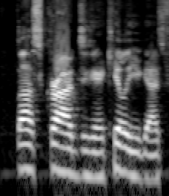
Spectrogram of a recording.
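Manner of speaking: ordinary talk, nothing marked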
